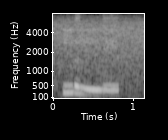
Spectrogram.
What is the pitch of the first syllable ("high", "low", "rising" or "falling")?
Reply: falling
